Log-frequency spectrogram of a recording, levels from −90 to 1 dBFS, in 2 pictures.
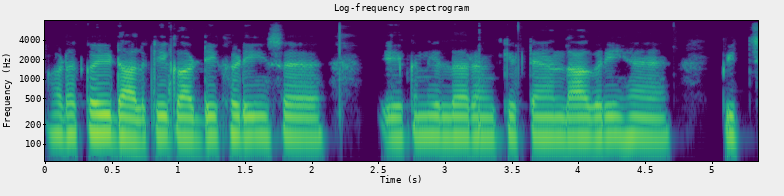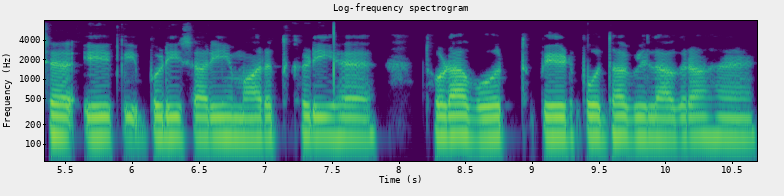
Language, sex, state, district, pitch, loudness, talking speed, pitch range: Marwari, male, Rajasthan, Churu, 135 Hz, -22 LUFS, 140 wpm, 130-135 Hz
